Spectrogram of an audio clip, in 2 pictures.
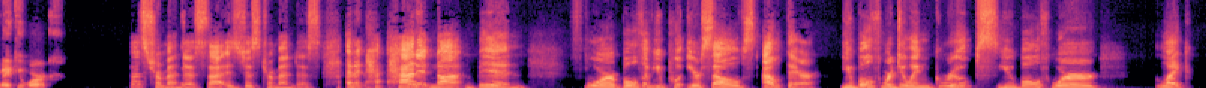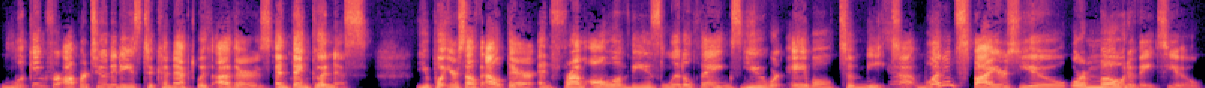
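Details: Adult female speaker; normal speech.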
